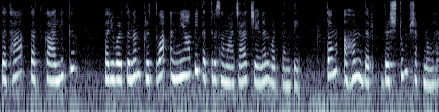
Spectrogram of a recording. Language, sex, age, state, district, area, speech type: Sanskrit, female, 18-30, Rajasthan, Jaipur, urban, spontaneous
